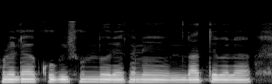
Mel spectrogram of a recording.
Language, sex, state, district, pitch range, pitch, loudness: Bengali, male, Tripura, West Tripura, 110-115 Hz, 110 Hz, -14 LUFS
